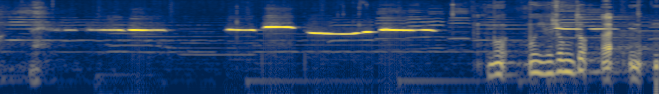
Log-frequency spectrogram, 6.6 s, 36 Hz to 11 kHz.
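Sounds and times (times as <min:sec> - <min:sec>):
person whistling a short melodic tune: 0:00.6 - 0:04.6
speech: 0:04.9 - 0:06.5.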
